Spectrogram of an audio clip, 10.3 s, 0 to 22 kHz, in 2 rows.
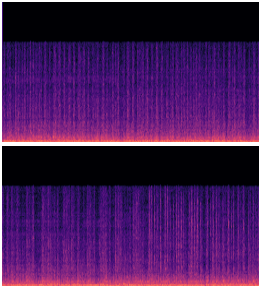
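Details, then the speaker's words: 347 stroker carbureted V8 on an engine dyno while the carburetor idle and air mixture screws are trimmed: deep, steady, even lope at idle, holding speed without stumbles, healthy. "oh what I'm doing right now is I'm adjusting the idle in the air get a little more power coming out of this carburetor"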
